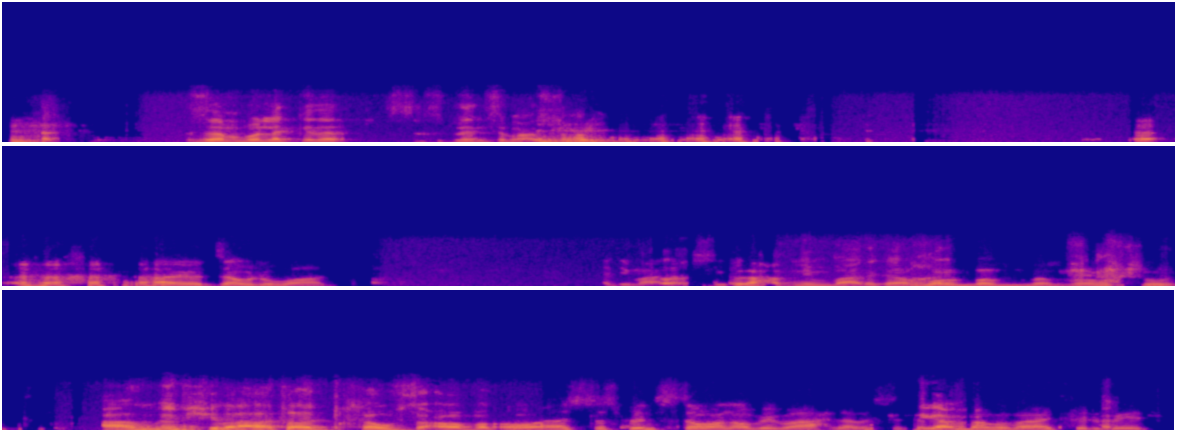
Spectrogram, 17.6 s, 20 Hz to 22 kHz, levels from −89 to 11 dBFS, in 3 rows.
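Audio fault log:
0.0–3.3 s and 9.1–17.5 s, speech suppressed in double talk: the speech repeatedly dips, thins and breaks into pieces, by as much as about 40 dB. This totals roughly half a second early on and about three seconds later. The likely cause is an echo canceller clamping down while both ends talk at once.
0.24–17.6 s, echo leak: a faint copy of the speech trails the original by about 236 ms, around 15 dB below it. It likely comes from a loudspeaker at the far end whose echo canceller did not fully strip its microphone pickup before sending it back.
0.52–0.69 s, 3.87–7.7 s and 15.5–15.71 s, background gated by the echo canceller: the room sound drops away and then returns. The first dip is about 18 dB, the later two about 40 dB, and they last roughly 150 ms, 500 ms and 200 ms in total. The canceller is muting the microphone hard while playback runs.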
